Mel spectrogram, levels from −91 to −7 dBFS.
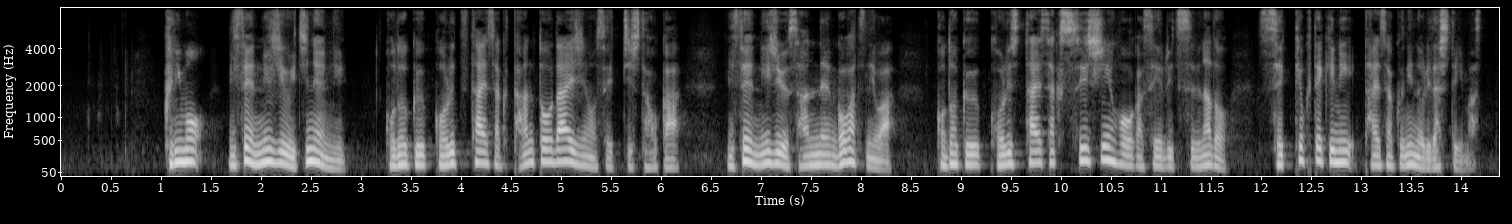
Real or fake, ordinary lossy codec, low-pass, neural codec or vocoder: fake; none; none; codec, 16 kHz, 2 kbps, X-Codec, WavLM features, trained on Multilingual LibriSpeech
